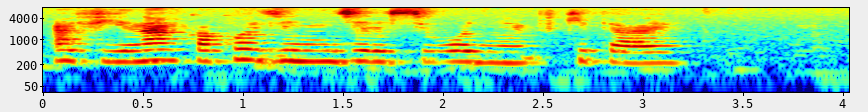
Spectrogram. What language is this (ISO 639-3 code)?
rus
